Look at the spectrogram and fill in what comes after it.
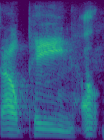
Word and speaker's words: Alpine: It's Alpine. – That sounds horrible. That sounds horrible. I'm just going to pretend it's like some cereal and it's Alpine because I'm ignorant, culturally ignorant.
